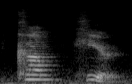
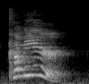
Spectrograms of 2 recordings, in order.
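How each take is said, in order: First: The two words are said separately. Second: The two words blend into one word. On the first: The speaker calls it wrong. "you don't say come here" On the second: The speaker calls it right. "You say come here"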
